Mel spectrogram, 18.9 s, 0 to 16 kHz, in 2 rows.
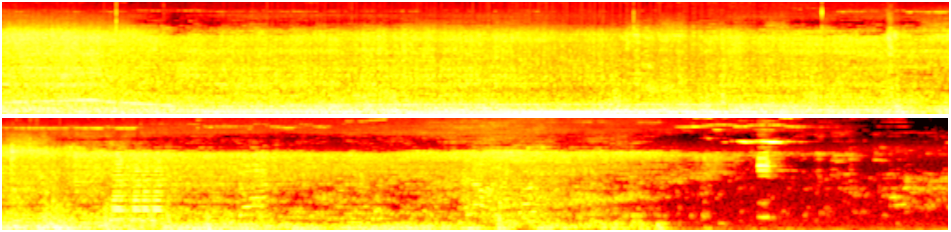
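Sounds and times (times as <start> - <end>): road noise: 0.0 - 18.9
vehicle engine rumble: 0.0 - 18.9
vehicle horn tooting: 10.5 - 11.4, 17.0 - 17.5.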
